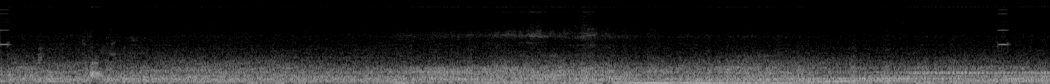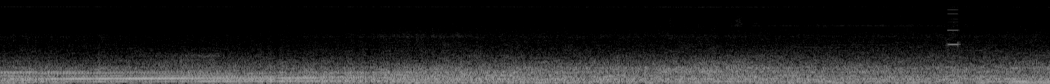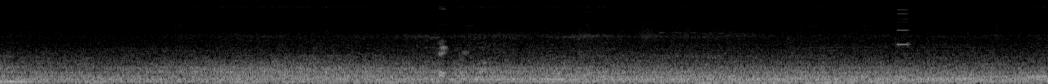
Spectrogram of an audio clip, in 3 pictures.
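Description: Steady rumble of highway traffic passing close by, with a low engine hum underneath. About eight seconds in, a passing vehicle's engine note rises in pitch for several seconds.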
